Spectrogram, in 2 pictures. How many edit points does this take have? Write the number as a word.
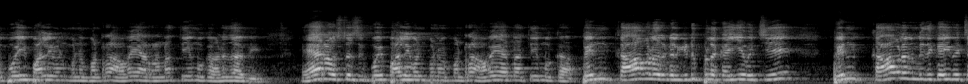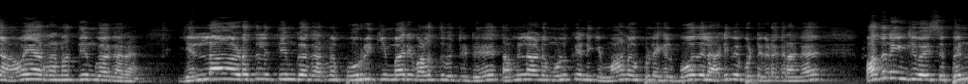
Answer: zero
